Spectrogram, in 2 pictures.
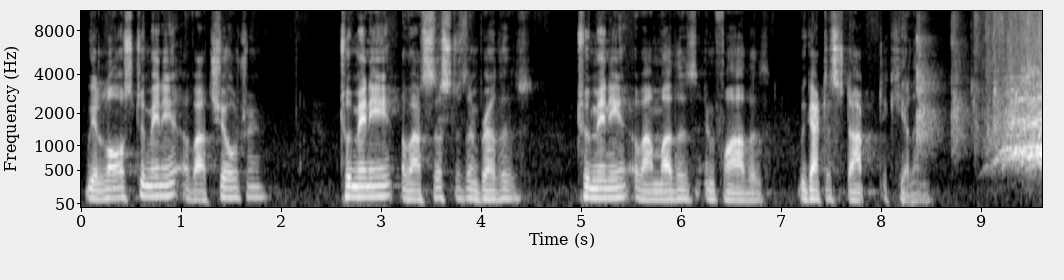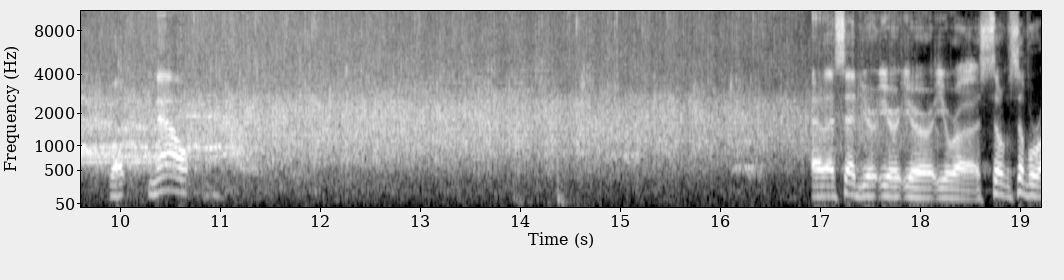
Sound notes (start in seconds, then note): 5.9 cheers and applause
